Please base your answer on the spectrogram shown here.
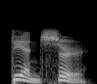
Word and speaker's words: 电视: Where 电视 means television and uses the falling tone on both A and I.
